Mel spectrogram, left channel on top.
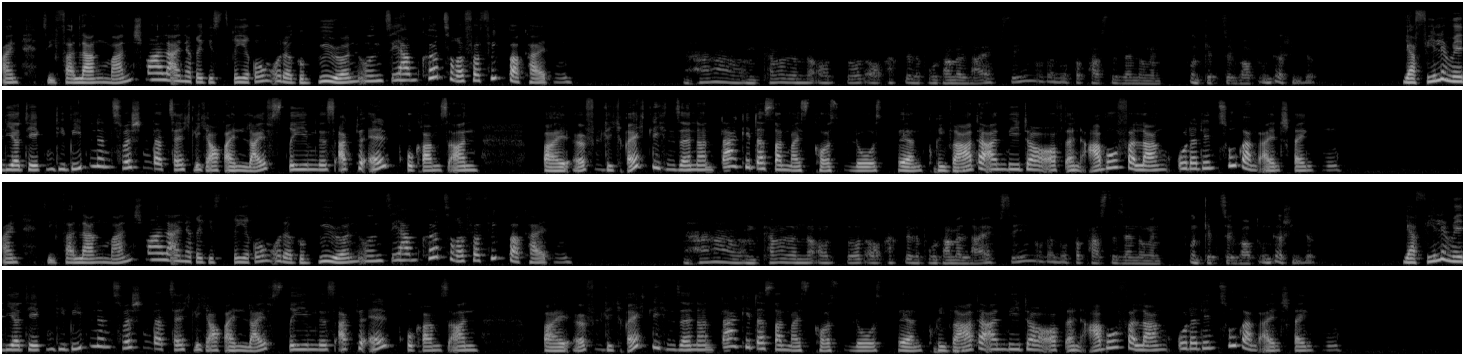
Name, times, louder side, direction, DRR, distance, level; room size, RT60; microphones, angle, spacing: voice 1, 0.0-2.0 2.3-4.8 5.1-5.7 14.0-18.5 18.8-19.4 20.0-28.0, left 3 dB, 25° left, 0.3 m, -30 dB
voice 2, 6.8-11.6 11.9-13.1 24.1-24.3, right 2 dB, 55° right, 1.2 m, -44 dB
6.4 x 3.0 x 2.5 m
head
